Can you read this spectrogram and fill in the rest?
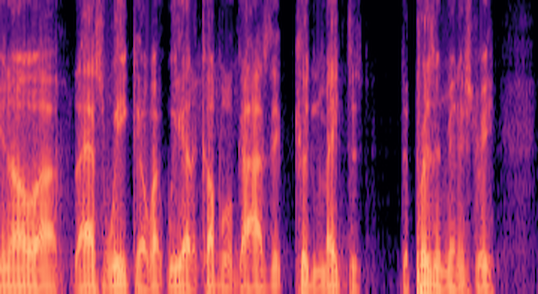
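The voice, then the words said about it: Deep, strained voice from a cold. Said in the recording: “I'm about to lose my voice. I already woke up with a sore throat and got a little bit of a cold ... I don't like that deep voice”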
